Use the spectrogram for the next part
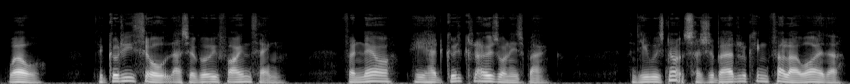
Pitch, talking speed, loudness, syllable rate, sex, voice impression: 110 Hz, 200 wpm, -18 LUFS, 5.3 syllables/s, male, very masculine, middle-aged, thick, tensed, slightly powerful, slightly dark, slightly soft, muffled, slightly fluent, raspy, cool, intellectual, slightly refreshing, sincere, very calm, mature, friendly, very reassuring, unique, elegant, wild, sweet, lively, kind, modest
